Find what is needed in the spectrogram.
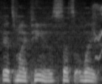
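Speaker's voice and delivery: usual speaking voice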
